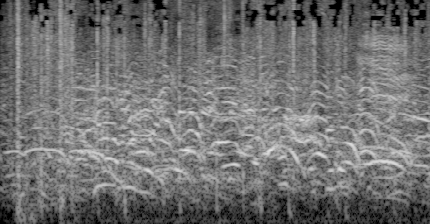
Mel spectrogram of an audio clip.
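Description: A crowd of kids yelling and shouting over one another all at once, the noise of a schoolyard fight crowd jeering as a boy is beaten.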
